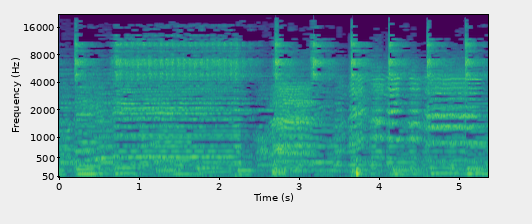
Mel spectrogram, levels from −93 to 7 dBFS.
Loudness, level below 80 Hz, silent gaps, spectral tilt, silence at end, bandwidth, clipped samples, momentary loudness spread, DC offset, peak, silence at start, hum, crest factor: -14 LUFS; -42 dBFS; none; -1.5 dB/octave; 0 s; over 20 kHz; under 0.1%; 5 LU; under 0.1%; 0 dBFS; 0 s; none; 16 dB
